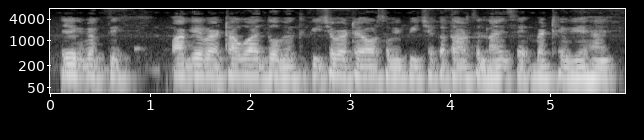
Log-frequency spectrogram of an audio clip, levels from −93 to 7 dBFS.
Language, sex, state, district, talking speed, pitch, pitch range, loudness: Hindi, male, Uttar Pradesh, Lalitpur, 230 wpm, 100 Hz, 95-105 Hz, -17 LUFS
